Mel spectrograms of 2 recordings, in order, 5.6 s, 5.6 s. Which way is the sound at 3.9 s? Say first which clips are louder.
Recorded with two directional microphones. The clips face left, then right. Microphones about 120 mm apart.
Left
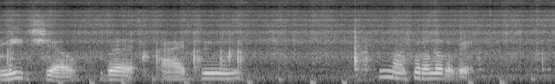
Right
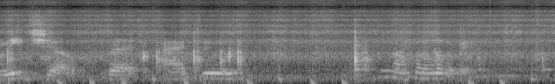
Left 11 dB; 65° left (ahead or behind).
